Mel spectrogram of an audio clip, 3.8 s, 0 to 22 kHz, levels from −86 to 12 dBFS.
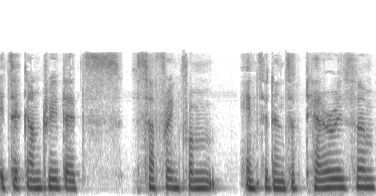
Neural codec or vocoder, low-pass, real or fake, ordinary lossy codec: none; 7.2 kHz; real; AAC, 32 kbps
